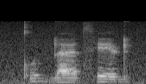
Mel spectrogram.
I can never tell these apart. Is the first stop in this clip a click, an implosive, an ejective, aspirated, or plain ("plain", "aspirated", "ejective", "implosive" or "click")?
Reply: ejective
